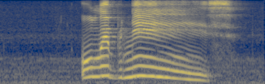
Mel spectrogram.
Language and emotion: Russian, positive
